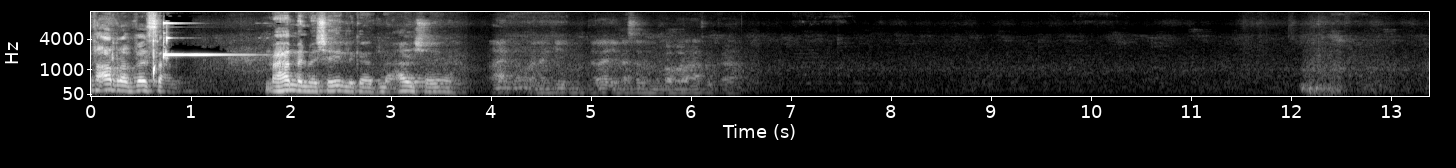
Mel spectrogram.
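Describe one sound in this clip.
An elderly man talks on a phone nearby.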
